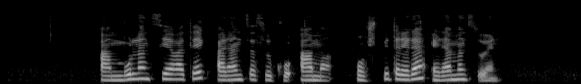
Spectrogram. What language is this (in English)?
Basque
